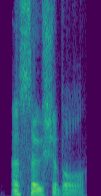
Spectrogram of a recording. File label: "associable", British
